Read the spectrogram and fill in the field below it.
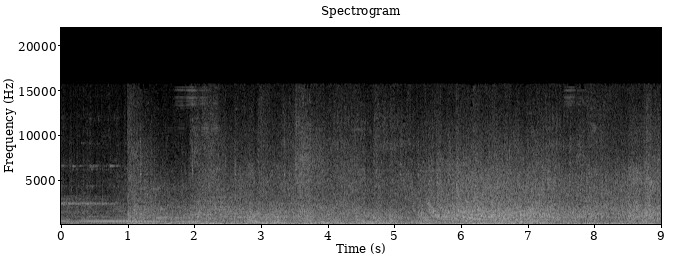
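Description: Gunfire and explosions of a battle rumble and crack.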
